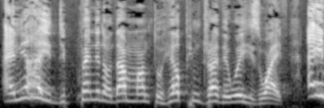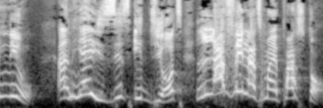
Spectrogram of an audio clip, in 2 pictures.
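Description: A middle-aged preacher with a notably high voice for a man. He preaches in a storytelling way, often stopping to ask the congregation whether they follow. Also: very animated, a little fast, a bit bright. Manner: storytelling with rhetorical questions. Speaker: pastor. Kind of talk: sermon.

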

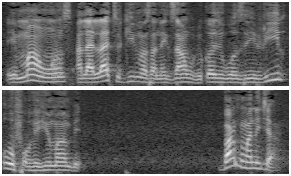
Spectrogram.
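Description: A man's voice: a little high, lively intonation, quick pace. A middle-aged man preaching a sermon, telling stories and asking rhetorical questions. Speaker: pastor.

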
